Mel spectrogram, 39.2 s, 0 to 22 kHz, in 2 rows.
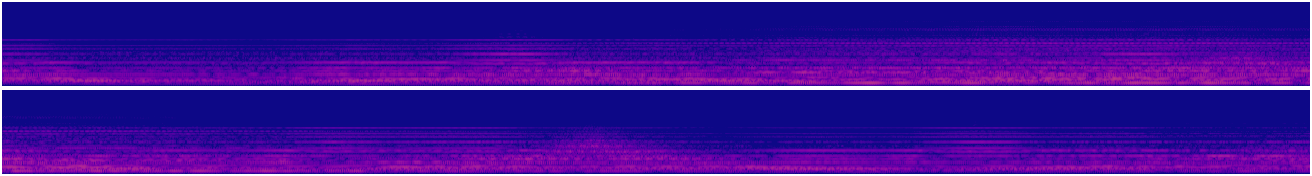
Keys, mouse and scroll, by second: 7.8 z, 33.9 Escape, 34.4 ctrl+z, 34.6 ctrl+z.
